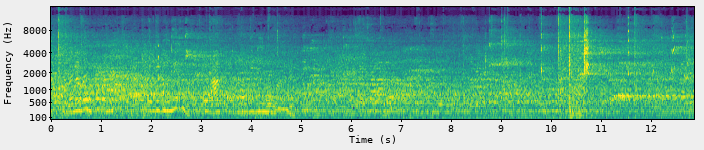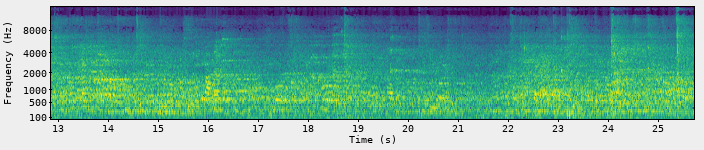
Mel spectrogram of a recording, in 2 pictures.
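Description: A crowd of players chatters and calls out in the background.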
